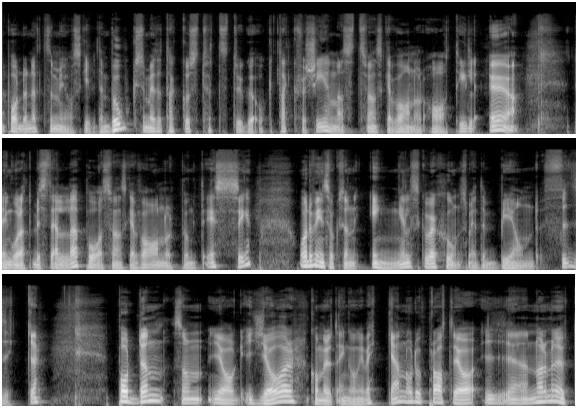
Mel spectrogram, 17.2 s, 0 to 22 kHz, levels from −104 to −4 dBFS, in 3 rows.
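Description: No technical faults can be heard anywhere in the recording. There is nothing in the audio that needs a time mark or further description.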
